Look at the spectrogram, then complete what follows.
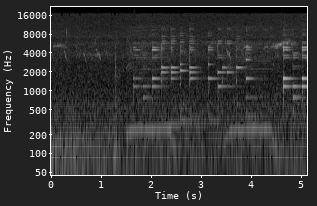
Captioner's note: line ringing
